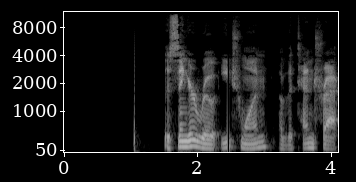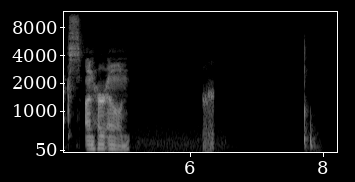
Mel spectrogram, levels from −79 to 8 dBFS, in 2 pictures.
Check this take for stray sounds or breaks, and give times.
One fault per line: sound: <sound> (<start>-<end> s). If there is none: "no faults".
sound: dropout (2.5-2.5 s)
sound: laugh (6.2-6.4 s)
